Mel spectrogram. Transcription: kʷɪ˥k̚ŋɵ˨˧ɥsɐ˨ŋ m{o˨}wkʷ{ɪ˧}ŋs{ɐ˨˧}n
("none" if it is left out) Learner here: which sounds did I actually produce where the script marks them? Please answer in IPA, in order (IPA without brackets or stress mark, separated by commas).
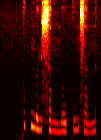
o˨, ɪ˧, ɐ˨˧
